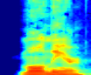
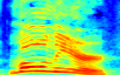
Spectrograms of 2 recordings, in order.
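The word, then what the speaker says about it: Mjölnir: Mjolnir. – Mjolnir.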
